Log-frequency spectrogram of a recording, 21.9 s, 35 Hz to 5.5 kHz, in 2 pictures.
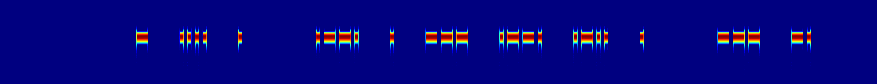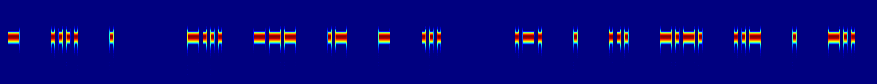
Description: Morse code, heard as a keyed tone, about 25 wpm, spaced as for 15 wpm, 600 Hz. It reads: THE PEOPLE ON THE BOATS RESCUED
